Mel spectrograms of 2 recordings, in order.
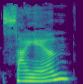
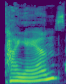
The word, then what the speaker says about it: cyan: Is it cyan? Cayenne? – Cyan. – Okay. Cyan.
